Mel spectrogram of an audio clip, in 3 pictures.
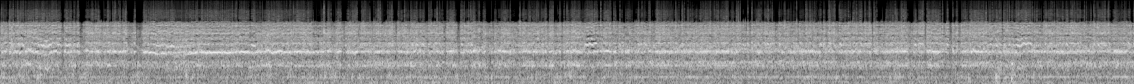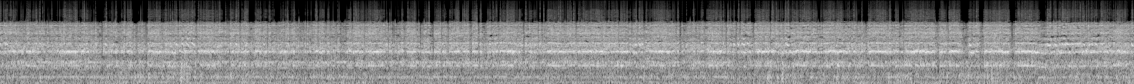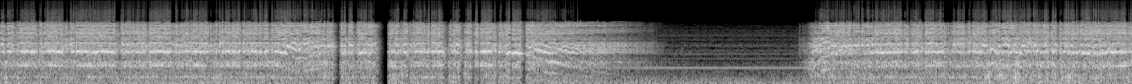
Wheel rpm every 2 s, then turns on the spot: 230, 230, 230, 240, 230, 230, 230, 230, 230, 230, 230, 230, 230, 210, 90, 40, 220.
none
